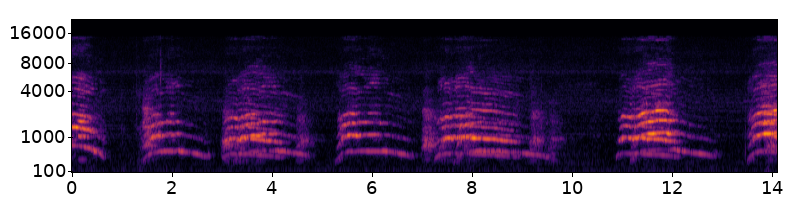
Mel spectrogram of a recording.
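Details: Arguing cats trade a steady run of wavering, drawn-out yowls, each lasting one to two seconds with short pauses between, rising and falling in pitch with rich harmonics, in a quiet indoor setting.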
